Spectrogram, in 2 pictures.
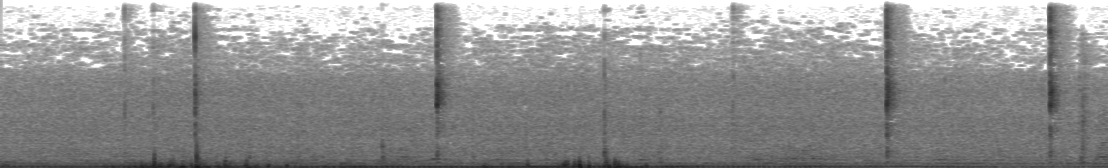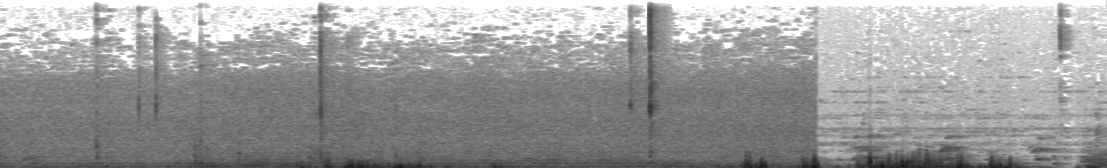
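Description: Sharp plastic clicks and handling knocks as an electric kettle's housing and switch assembly are fitted back together by hand. Under them runs a steady fan-like whir that stops abruptly near the end.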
